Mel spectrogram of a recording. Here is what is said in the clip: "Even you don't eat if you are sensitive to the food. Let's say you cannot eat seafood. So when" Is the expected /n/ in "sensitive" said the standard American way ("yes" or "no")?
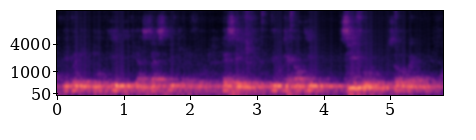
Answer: no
